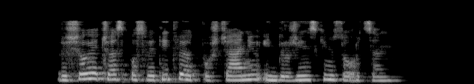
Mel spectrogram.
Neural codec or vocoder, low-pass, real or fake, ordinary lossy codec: none; none; real; none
